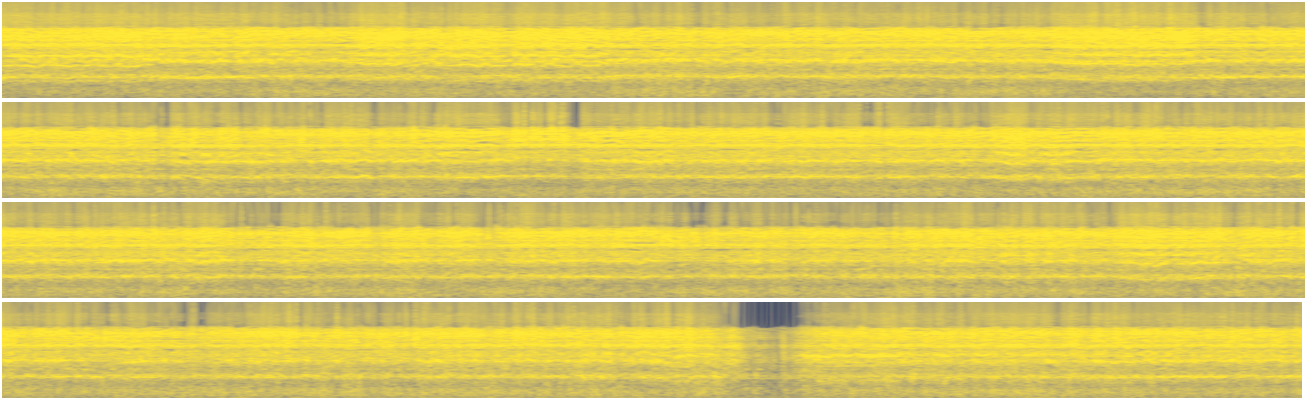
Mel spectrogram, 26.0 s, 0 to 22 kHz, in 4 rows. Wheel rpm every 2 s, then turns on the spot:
220, 220, 230, 230, 230, 230, 230, 230, 240, 230, 230, 150, 220.
none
